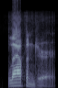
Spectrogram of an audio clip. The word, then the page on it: lavender: American English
